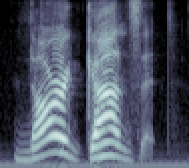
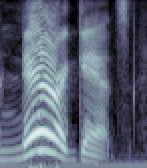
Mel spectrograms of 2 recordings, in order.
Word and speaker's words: Narragansett: pronounce better number one nara ganseth no i'm still wrong dan like can't nora gansit or narragansett nair so like like the like like the like the hair product there naren get narragansett narragansett there we go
